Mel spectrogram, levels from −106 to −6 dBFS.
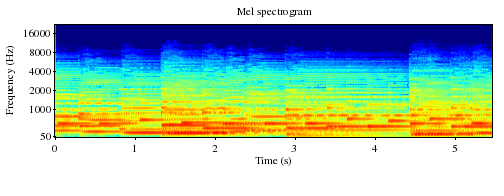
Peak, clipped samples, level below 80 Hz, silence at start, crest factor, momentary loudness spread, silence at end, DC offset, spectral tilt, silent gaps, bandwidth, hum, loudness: -8 dBFS; under 0.1%; -46 dBFS; 0 s; 14 dB; 5 LU; 0 s; under 0.1%; -10 dB/octave; none; 5.8 kHz; none; -22 LUFS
